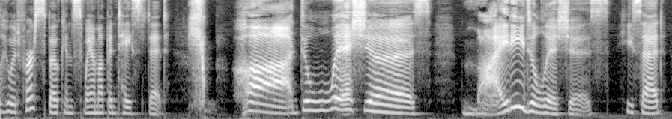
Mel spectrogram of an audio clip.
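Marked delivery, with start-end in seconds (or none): 3.1-8.1 slow, drawn-out crocodile relish; savoring crocodile. Acted. Crocodile tasting the lollipop, slow and relishing. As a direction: savor every syllable of the sweet.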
